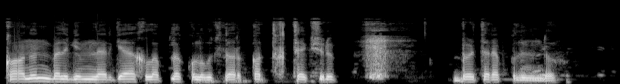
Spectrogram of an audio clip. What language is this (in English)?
Uyghur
